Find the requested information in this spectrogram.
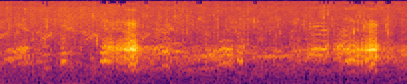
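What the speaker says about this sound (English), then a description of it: "The breeding ritual begins with the male frogs calling to attract females." Male Ezo brown frogs call in a breeding chorus, a nasal, clucking croak repeated in uneven bursts, fairly loud and close, with the calls overlapping at times.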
